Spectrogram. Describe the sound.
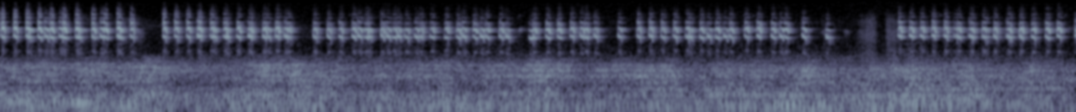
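A male bird gives a rapid fight call: many fast trains of high, sharp chirps, repeated in quick bursts with short gaps between them, fairly faint and alone throughout.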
